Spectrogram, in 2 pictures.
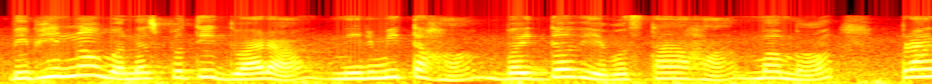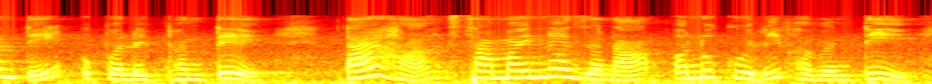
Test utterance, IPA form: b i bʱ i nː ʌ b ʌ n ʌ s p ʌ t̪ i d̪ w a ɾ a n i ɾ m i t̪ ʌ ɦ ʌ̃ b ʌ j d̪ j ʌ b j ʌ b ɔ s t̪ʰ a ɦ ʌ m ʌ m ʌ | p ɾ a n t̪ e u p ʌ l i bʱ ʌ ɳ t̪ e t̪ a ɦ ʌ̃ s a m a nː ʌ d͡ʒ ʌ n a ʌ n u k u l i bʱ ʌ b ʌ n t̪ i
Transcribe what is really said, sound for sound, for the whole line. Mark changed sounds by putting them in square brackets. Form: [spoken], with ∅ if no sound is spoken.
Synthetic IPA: b i bʱ i nː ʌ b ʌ n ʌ s p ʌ t̪ i d̪ w a ɾ a n i ɾ m i t̪ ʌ ɦ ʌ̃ b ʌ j d̪ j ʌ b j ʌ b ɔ s t̪ʰ a ɦ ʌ m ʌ m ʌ | p ɾ a n t̪ e u p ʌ l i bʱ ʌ [n] t̪ e t̪ a ɦ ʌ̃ s a m a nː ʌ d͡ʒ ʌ n a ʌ n u k u l i bʱ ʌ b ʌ n t̪ i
